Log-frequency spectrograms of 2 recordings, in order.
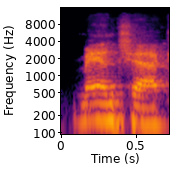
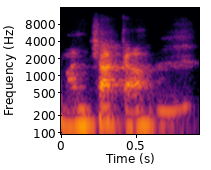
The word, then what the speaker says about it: Manchaca: Manchac instead of Manchaca, Yeah.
